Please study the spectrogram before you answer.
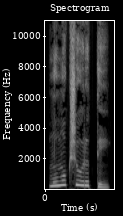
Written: ಮುಮುಕ್ಷುವೃತ್ತಿ

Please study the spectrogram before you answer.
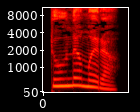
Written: ಟೂನಮರ

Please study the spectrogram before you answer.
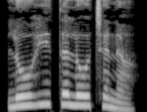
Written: ಲೋಹಿತಲೋಚನ

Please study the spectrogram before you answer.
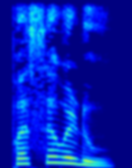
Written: ಪಸವಡು

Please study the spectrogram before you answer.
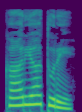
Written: ಕ್ರಯದಾರ

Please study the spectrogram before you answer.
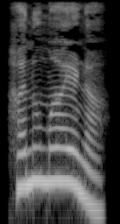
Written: ಹನುಮಾಯಣ

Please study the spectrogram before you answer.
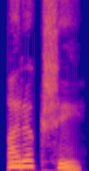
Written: ಆರೊಗಿಸು

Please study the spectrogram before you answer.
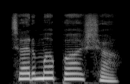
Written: ಚರ್ಮಪಾಶ

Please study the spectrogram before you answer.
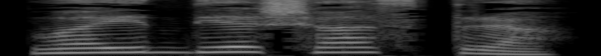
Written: ವೈದ್ಯಶಾಸ್ತ್ರ

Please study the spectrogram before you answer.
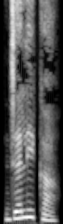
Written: ಝಿಲ್ಲಿಕೆ

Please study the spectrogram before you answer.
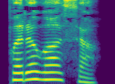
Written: ಪೆರ್ವಸ

